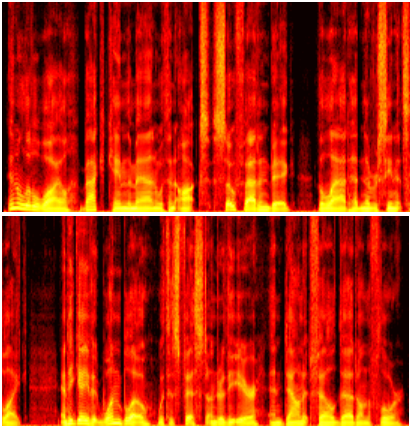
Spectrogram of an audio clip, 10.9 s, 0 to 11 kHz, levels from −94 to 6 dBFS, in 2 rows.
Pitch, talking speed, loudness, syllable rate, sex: 125 Hz, 230 wpm, -17 LUFS, 4.8 syllables/s, male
